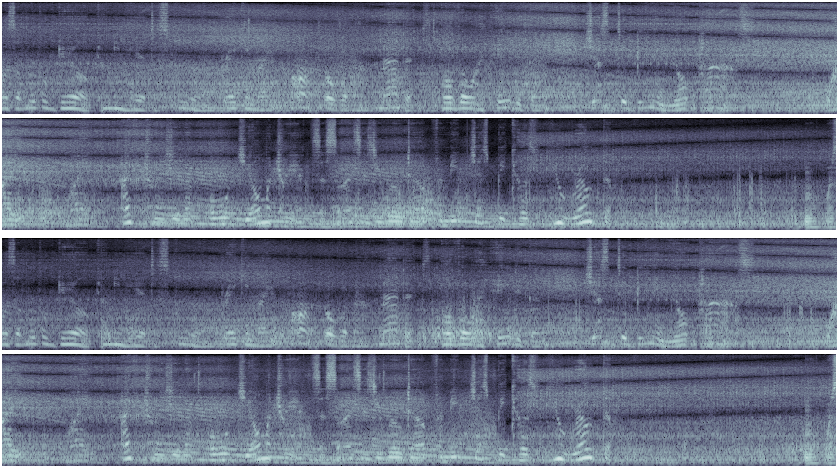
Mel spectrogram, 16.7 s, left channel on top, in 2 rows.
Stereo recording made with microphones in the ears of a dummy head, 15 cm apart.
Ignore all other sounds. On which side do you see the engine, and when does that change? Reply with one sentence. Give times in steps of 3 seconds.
You can hear the engine on the left from 0 s, in the centre from 9 s and on the right from 12 s.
